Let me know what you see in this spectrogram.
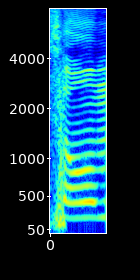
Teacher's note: اس کو آپ نے ثم نہیں پڑھنا بلکہ زبان کی نوک تھوڑی سی باہر نکال کر اس کو نرمی سے ادا کرنا ہے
